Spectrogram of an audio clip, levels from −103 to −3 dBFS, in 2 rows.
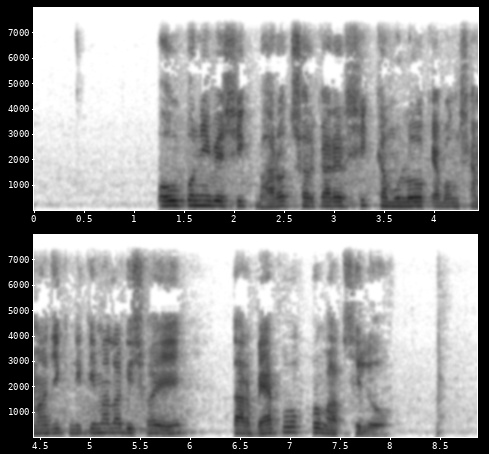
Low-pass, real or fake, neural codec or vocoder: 7.2 kHz; real; none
